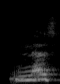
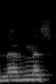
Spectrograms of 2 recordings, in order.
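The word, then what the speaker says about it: Nernst: नस्ट equation है। नर्नेस्ट equation मत बोलना। ठीक है? क्योंकि स्पेलिंग में हां नस्ट इक्वेशन बोलते हैं।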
